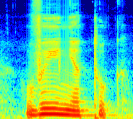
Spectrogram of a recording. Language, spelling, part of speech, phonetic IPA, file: Ukrainian, виняток, noun, [ˈʋɪnʲɐtɔk], Uk-виняток.ogg
- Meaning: exception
